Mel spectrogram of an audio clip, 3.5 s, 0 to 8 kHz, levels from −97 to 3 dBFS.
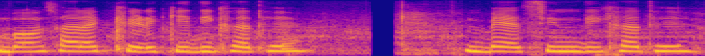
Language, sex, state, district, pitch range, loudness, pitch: Chhattisgarhi, female, Chhattisgarh, Bilaspur, 245-265 Hz, -13 LUFS, 255 Hz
